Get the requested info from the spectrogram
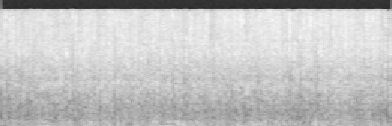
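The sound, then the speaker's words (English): Hail pelting down hard, a dense, unbroken clatter of countless rapid impacts that crackles and pops steadily and loudly for the whole stretch, with no voices. “If you've had gone through a hailstorm, which everybody in Texas has, you know, from San Diego, you're like, hail?”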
